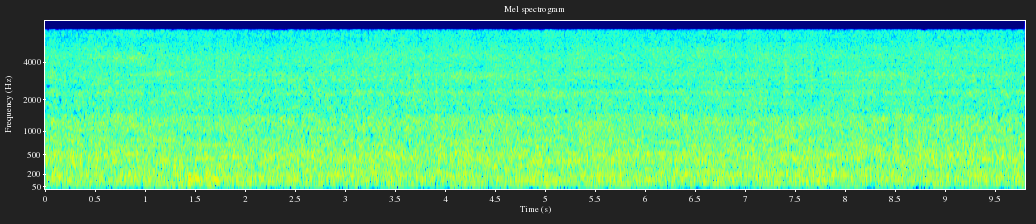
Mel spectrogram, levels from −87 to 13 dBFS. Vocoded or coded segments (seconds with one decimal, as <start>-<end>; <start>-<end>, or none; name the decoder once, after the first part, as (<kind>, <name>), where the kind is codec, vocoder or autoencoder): 0.7-2.0 (codec, SNAC); 3.8-8.7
